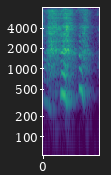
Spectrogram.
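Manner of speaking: short high giggle. Real, not acted. Reader amused by her own heartfelt wish, giggle. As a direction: let out a little burst of laughter.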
